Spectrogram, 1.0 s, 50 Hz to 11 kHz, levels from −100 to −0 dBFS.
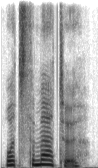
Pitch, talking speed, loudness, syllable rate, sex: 270 Hz, 185 wpm, -15 LUFS, 4.8 syllables/s, female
